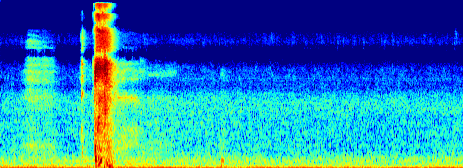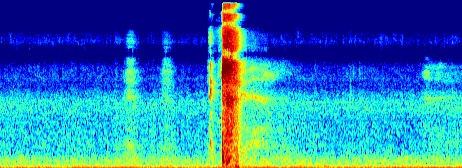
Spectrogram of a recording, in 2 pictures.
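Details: Two sharp, explosive sneezes about twelve seconds apart, each preceded by a quick inhale, over steady rain in the background; sneezing attributed to ragweed season allergy with a suddenly sensitive, itchy nose.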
